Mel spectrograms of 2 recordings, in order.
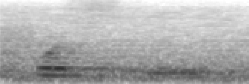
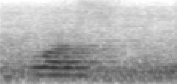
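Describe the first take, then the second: First: The name begins with a t then w sound. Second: The name begins with a t then l sound. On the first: This is the Polish pronunciation. "in Polish you say it like Twisty" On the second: This is how English speakers would say it. "as we would probably pronounce it"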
